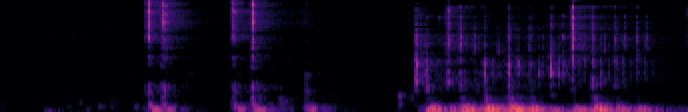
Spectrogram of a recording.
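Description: Computer keyboard keys clicking: a few separate keystrokes, then a quick run of presses starting about two and a half seconds in, as text is deleted with the backspace key.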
